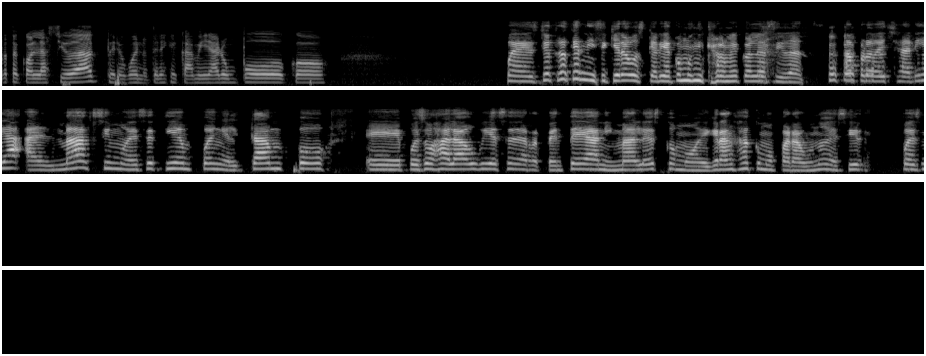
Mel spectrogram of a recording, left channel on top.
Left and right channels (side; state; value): right; silent; digital silence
